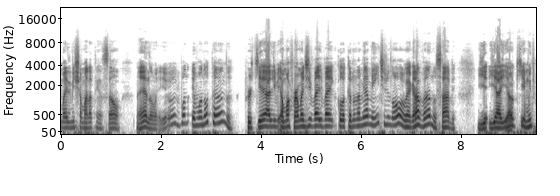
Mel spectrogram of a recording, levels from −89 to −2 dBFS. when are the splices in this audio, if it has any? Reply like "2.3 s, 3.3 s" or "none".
3.5 s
